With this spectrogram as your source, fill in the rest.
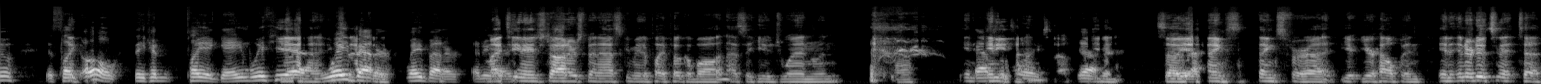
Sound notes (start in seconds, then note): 9.8 laughs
